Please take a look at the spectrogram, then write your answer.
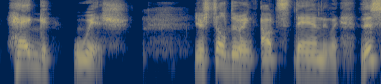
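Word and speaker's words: Hegewisch: i s c uh hedgewick very close very close it's a hard G hewish you're still doing outstandingly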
